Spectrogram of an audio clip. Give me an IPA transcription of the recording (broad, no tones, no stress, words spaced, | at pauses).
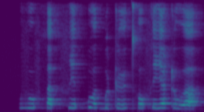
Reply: vufθaθ fiθɓuɐ̯ɡ͡bu ʈʉt̪ʰof ɾiɐ̯ʈuɐ̯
